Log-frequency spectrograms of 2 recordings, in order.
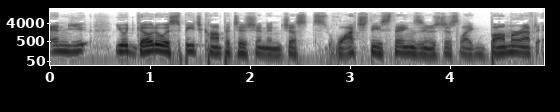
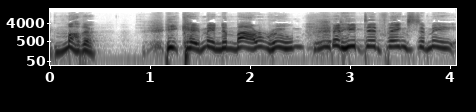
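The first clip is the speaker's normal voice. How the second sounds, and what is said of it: Exaggerated dramatic Southern accent. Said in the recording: “everyone was Southern ... that was just my impression of like drama”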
